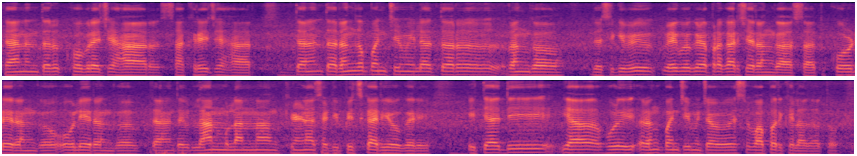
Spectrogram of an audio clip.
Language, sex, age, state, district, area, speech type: Marathi, male, 45-60, Maharashtra, Nanded, rural, spontaneous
